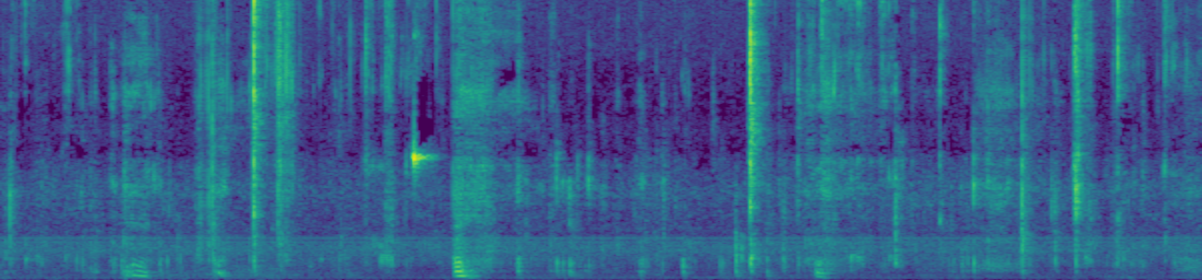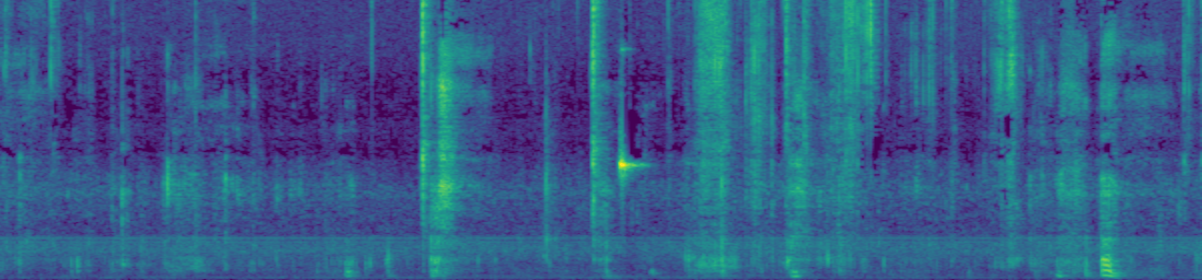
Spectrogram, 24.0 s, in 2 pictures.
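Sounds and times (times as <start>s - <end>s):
chewing and smacking: 0.0s - 16.4s, 17.3s - 23.0s, 23.6s - 24.0s
short high beep: 18.2s - 18.5s.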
